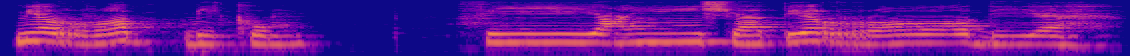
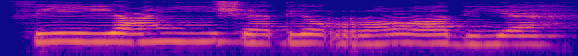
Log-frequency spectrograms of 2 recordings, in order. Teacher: Lalu pada huruf ro, mir rabbikum fi 'aisyatir radiyah. Jadi kasroh tainnya dimasukkan ke ro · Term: idgham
